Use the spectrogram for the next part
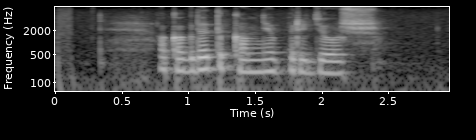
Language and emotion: Russian, neutral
